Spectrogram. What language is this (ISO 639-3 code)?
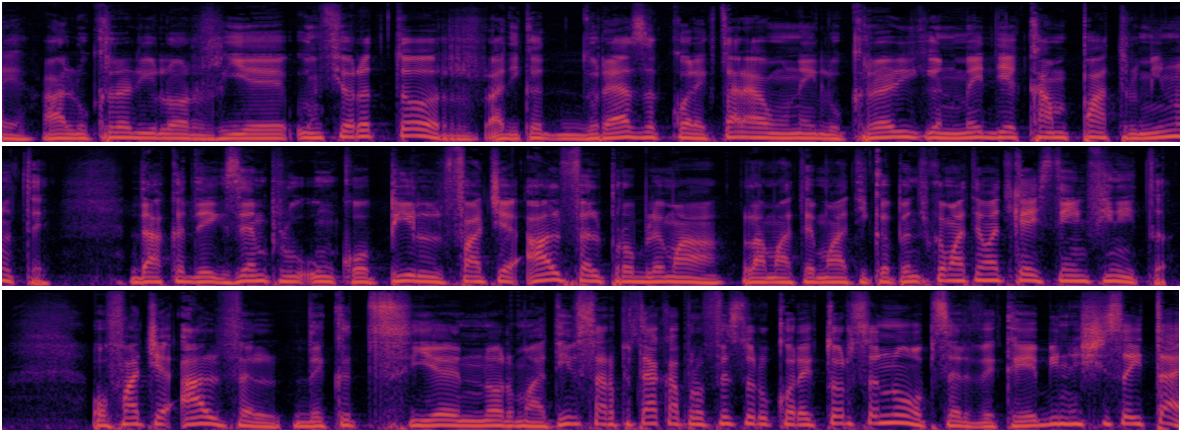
ron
